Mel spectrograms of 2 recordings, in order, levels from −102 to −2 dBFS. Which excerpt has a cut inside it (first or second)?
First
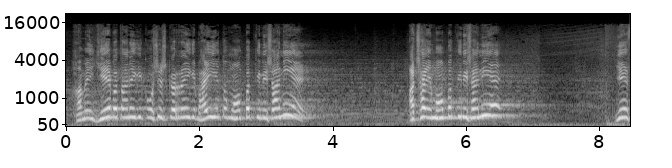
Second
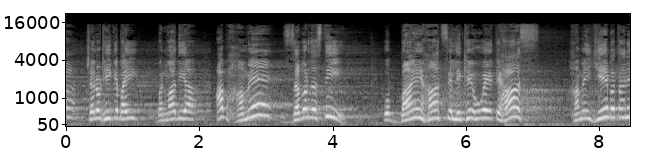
second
